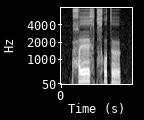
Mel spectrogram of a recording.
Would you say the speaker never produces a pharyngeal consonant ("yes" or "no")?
no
